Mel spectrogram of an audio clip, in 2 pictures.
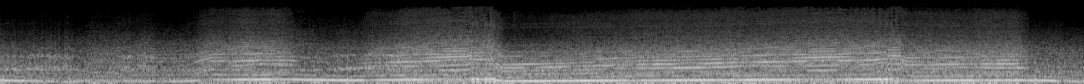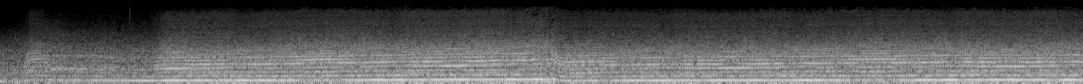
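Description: A car engine revs hard, climbing in pitch and dropping briefly at each gear change.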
